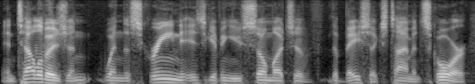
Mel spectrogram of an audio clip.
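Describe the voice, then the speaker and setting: A man with a very low voice explains things as a sportscaster on a panel. He is orderly and measured in his unscripted talk. There is little room sound around him. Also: darkish tone, no room sound, clean studio sound.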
